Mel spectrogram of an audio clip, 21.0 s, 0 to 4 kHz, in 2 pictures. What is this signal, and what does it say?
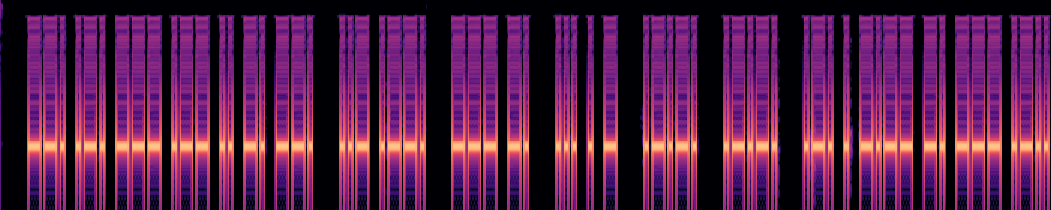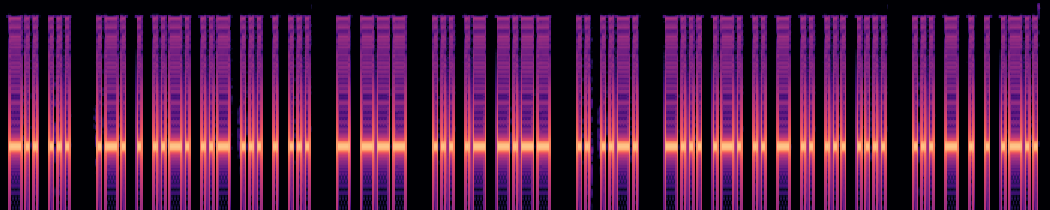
Morse code, heard as a keyed tone, about 30 wpm, 550 Hz. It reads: GROWING UP ON SET <AR> <AR> REYNOLDS REFUSES TO SAY IF BRITISH STEEL
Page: news headlines in morse code at 30 wpm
